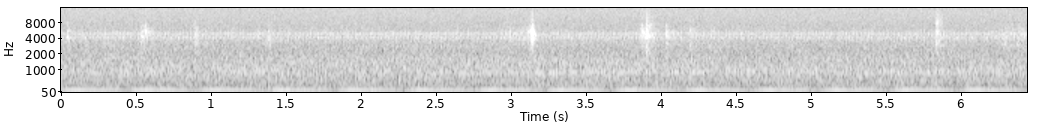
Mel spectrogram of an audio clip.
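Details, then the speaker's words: 1990s Quorum Gallery 60 60" ceiling fan, model 350605-33, 188x20mm motor, shallow 11.5° blade pitch, possibly warped blades, on medium: steady hum with a soft blade whoosh, no knocks or wobble, running surprisingly fast for medium. Owner thinks it relies on speed rather than pitch. "Let's go to medium. This is actually pretty fast for a medium."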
